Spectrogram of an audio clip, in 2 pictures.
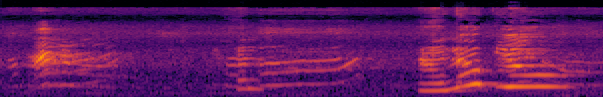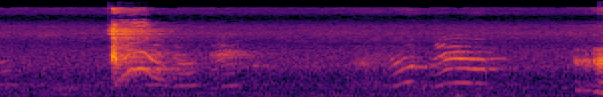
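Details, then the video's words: A pet green ringneck (Alexandrine) parakeet talks in short, nasal phrases such as "hello Papa", "I love you" and "good morning", the bursts sliding up and down in pitch with brief pauses, alongside a person's voice in a small room. "Clever Alexandrine Parrot Talking"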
